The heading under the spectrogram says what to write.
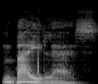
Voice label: "bailas", pronunciation es

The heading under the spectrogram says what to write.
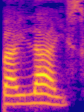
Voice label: "bailais", pronunciation es

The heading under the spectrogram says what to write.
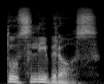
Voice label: tus libros, espanol

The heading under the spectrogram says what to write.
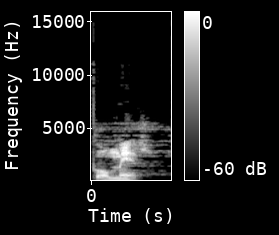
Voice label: "comer", pronunciation es

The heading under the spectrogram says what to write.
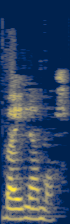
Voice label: "bailamos", pronunciation es

